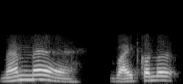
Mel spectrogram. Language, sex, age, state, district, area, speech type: Hindi, male, 18-30, Madhya Pradesh, Betul, urban, conversation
